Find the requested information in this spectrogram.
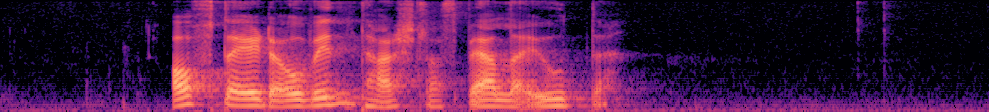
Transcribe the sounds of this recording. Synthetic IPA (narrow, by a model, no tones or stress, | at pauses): ɔft̪əeːɖeːoːʋɪnt̪hæʃlaːspeːlɑ̰ʔʉːt̪ə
